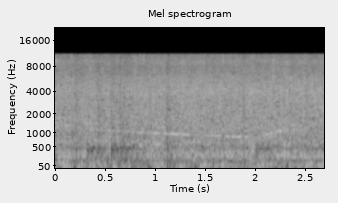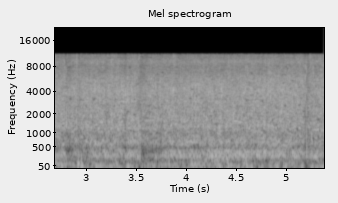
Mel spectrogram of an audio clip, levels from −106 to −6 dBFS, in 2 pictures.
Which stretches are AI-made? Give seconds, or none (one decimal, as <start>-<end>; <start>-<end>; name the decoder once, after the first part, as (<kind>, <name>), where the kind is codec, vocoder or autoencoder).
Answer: 0.0-1.3 (vocoder, BigVGAN v2); 2.0-3.3; 4.1-4.7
